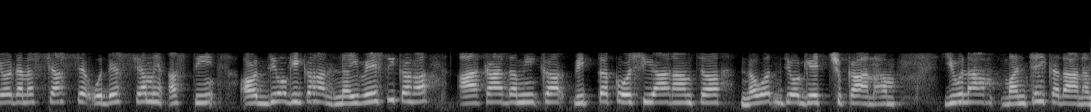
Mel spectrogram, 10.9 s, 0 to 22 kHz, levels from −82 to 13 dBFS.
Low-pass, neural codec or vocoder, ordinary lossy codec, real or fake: 3.6 kHz; codec, 16 kHz, 0.8 kbps, ZipCodec; none; fake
